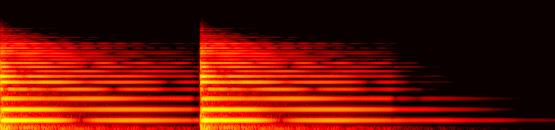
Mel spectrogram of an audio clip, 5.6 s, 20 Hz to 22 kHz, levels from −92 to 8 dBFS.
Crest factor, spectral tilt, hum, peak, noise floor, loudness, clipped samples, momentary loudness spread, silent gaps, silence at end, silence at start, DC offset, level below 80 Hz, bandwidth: 22 dB; -5.5 dB/octave; none; 0 dBFS; -74 dBFS; -21 LUFS; under 0.1%; 22 LU; none; 1.55 s; 0 s; under 0.1%; -46 dBFS; 7.6 kHz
